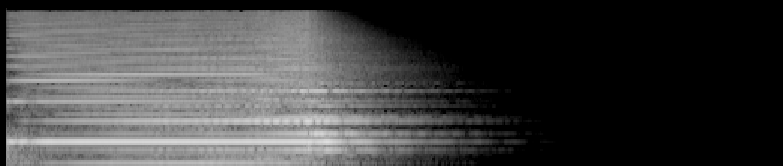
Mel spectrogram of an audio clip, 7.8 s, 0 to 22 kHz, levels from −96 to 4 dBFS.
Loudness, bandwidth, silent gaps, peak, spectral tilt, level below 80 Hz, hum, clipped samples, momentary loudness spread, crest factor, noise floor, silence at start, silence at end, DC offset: -13 LUFS; 16 kHz; none; 0 dBFS; -2 dB/octave; -56 dBFS; none; under 0.1%; 8 LU; 16 dB; -85 dBFS; 0.05 s; 3.8 s; under 0.1%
